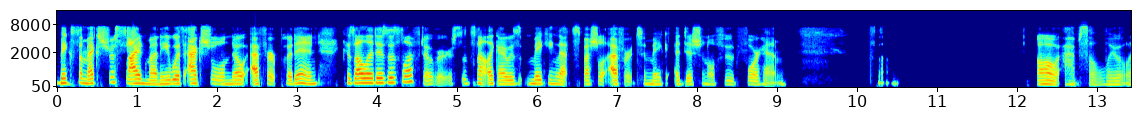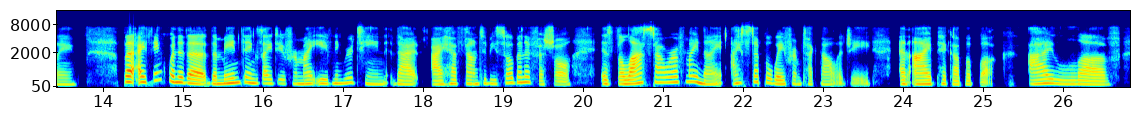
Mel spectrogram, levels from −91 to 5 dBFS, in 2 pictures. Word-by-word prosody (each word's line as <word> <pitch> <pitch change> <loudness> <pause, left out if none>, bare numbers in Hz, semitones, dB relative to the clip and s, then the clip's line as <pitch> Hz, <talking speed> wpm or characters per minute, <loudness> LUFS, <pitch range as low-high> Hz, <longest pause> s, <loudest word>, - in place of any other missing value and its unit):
make 220 -1 +4
some 220 -4 +1
extra 220 +4 +2
side 195 -2 +7
money 175 +1 +2
with 190 0 +4
actual 190 -3 +4
no 175 +1 +2
effort 180 - +3
put 180 0 -3
in 195 -3 +4 0.4
'cause 220 -1 -3
all 220 +1 +10
it 220 0 +5
is, 225 +1 +5
is 235 +2 +2
leftovers." 270 - -1
It's 195 +2 -12
not 200 - +4
like 185 -1 +2
I 170 0 +2
was 170 +1 -2
making 180 0 -1
that 165 - -1
special 170 +1 -2
effort 170 - +3
to 185 - -10
make 160 -1 -4
additional 160 +1 -4
food 160 -1 -12
for 155 -2 -3
him. 165 - -9 1.0
So - - -20 1.9
Oh, 170 -2 +4
absolutely, 150 -2 -9 0.6
but 270 -1 +7
I 260 - +6
think 340 +7 -7
one 275 -4 +3
of 245 - +2
the 185 -5 +5
the 180 -2 0
main 205 +6 +2
things 225 -4 -3
I 195 0 -1
do 190 -1 -9
for 175 -1 -10
my 180 +1 -1
evening 195 +1 -4
routine 195 -7 -7
that 165 -3 -1
I 160 +1 +2
have 180 +2 -4
found 180 -2 -4
to 195 - -8
be 185 -1 -7
so 220 +5 -4
beneficial 160 - -3 0.4
is 180 0 -2
the 175 - -1
last 190 +8 +3
hour 245 +1 -1
of 260 +1 -3
my 280 -1 -1
night, 170 -7 -2
I 210 - -3
step 270 +5 -4
away 180 -6 -1
from 175 -2 -9
technology, 150 -1 -9 0.3
and 180 0 -1
I 170 +1 +4
pick 185 -3 -7
up 155 - -2
a 160 - -5
book. - - -6 0.4
I 190 +3 +1
love 170 -5 -2
180 Hz, 175 wpm, -23 LUFS, 170-210 Hz, 1.9 s, all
